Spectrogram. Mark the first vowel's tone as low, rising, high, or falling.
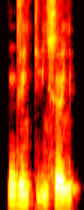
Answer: high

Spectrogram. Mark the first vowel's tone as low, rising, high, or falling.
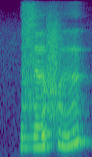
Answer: rising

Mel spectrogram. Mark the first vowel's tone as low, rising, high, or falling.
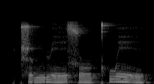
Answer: rising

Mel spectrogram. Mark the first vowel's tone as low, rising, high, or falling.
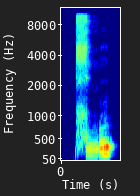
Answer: rising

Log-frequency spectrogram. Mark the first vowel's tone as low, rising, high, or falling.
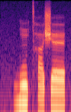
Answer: high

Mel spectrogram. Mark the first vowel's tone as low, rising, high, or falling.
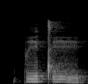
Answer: high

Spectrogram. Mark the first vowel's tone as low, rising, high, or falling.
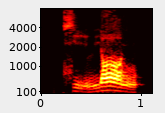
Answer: low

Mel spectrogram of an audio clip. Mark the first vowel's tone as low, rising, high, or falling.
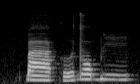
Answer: low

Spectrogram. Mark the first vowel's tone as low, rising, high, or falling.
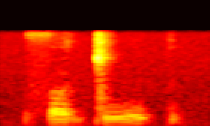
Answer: low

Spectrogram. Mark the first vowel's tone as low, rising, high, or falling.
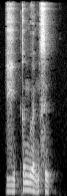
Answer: low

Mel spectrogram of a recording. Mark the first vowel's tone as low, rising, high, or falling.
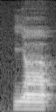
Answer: high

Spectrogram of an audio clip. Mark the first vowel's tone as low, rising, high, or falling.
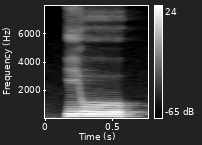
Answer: low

